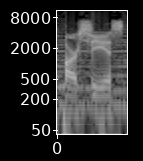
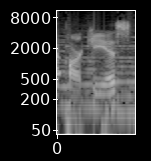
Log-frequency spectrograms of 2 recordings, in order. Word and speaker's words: Arceus: Y well I'm pronouncing Arceus uh the way a latinate language would pronounce it if it were Japanese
